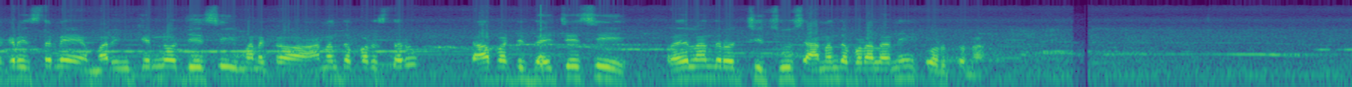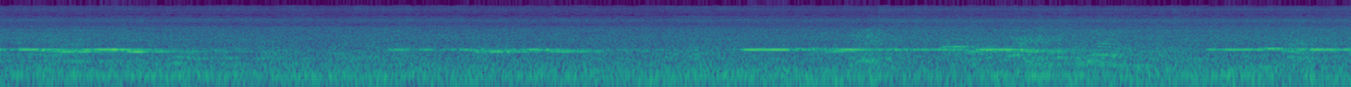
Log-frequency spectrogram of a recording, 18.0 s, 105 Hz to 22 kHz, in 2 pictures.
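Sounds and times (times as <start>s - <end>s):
high whistle-like tone: 0.0s - 18.0s.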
